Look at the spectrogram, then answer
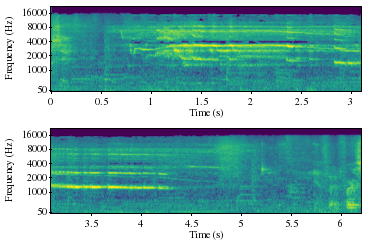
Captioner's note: soft high-pitched screaming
